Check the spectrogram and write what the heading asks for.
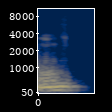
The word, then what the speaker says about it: ओम: व ने बताया था तीन ओम तीन चीजों से बनते हैं आ म उ हम इसको फोकस करेंगे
